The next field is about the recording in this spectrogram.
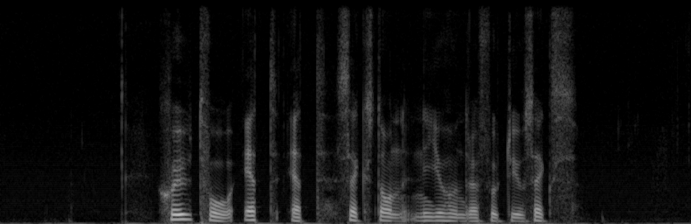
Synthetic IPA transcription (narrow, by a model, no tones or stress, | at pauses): ɧʉ̟ːt̪ʰv̥oːɛt̪ɛt̪sɛkst̪ɔnːiːʊɦɵnd̪ɾafœʈːɪʊsɛks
